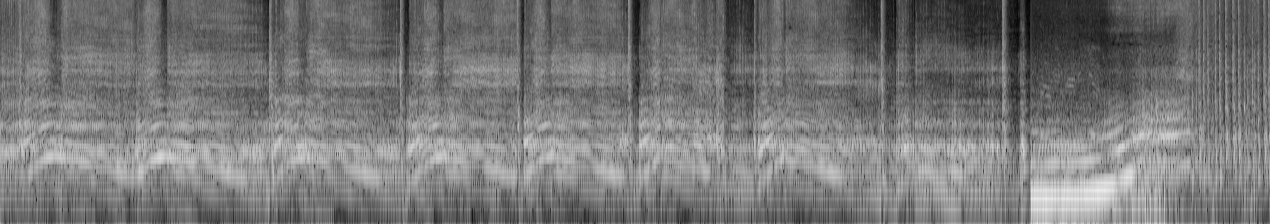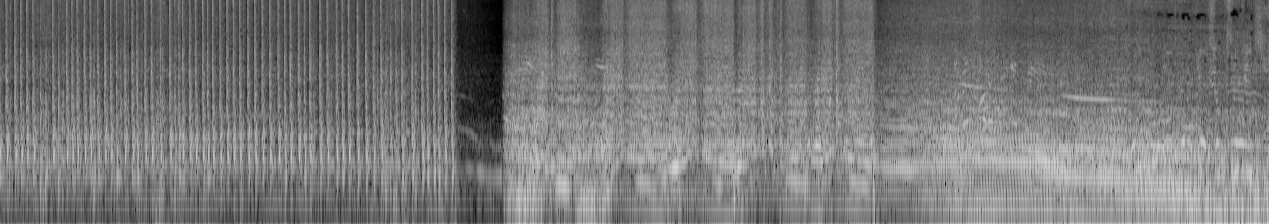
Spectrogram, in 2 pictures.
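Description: Modified car engines revved hard in quick repeated blips, one after another. Then an engine is held on a two-step launch limiter, its exhaust crackling in a rapid machine-gun stutter. Crowd noise runs underneath.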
